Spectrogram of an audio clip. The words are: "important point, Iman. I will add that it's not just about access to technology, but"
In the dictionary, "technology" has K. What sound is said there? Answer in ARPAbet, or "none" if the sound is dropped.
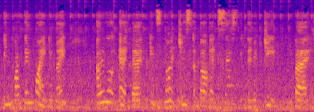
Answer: none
